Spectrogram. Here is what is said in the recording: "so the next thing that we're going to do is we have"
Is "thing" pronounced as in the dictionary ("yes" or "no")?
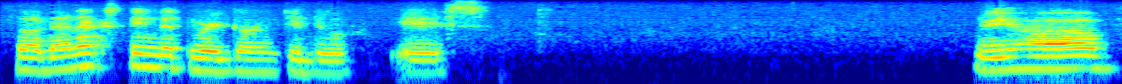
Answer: no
